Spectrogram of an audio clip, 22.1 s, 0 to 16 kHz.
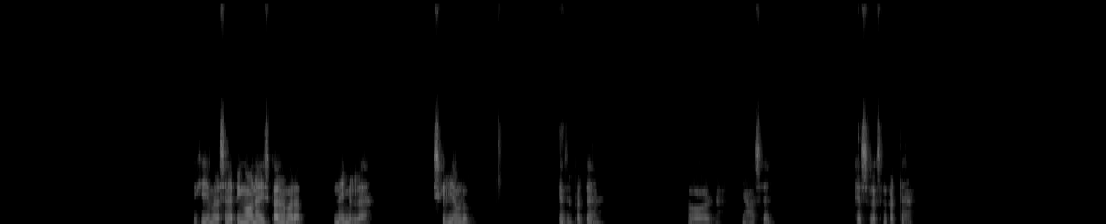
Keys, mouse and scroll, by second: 11.0 alt+d, 11.0 right click, 14.6 click, 17.0 click, 21.0 click.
